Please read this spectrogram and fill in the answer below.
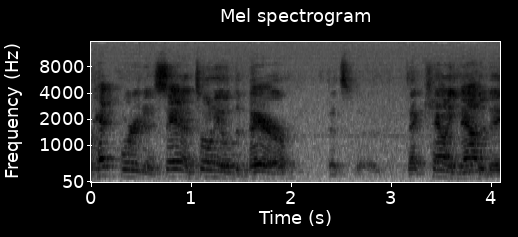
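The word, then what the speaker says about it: Bexar: in san antonio de bear that's that county now today is known as bear county b-e-x-a-r the x is silent and the troops were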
